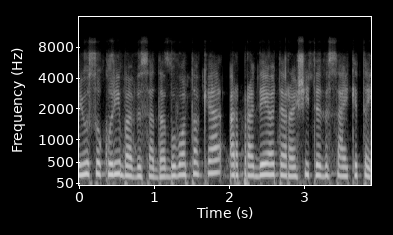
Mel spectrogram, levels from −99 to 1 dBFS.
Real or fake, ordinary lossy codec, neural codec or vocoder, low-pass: fake; Opus, 32 kbps; codec, 16 kHz, 4.8 kbps, FACodec; 7.2 kHz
